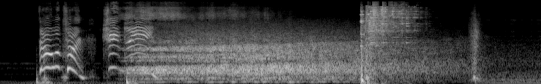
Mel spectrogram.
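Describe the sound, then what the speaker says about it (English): Glass splintering and shattering as a sound effect, sharp breaking bursts with a lingering glassy crackle, then a second crash near the end, loud and close. "There's a sound like splintering glass."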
